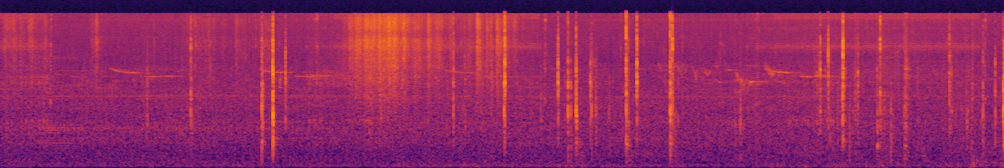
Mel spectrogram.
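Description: Outdoor ambience: a low steady rumble with scattered sharp clicks and crackles, a few faint short high chirps, and a brief hiss about five seconds in.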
